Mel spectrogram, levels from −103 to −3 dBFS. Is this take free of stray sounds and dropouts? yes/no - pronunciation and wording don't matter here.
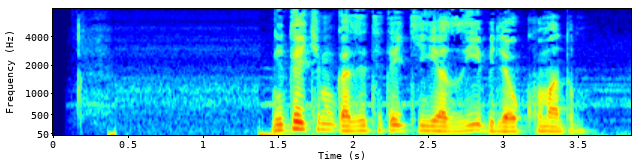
yes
